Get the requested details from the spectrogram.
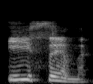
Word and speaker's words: eSIM: Am I saying it eSIN? And how would I know, if it's supported by my phone carrier? Sorry, you were saying it is. How do you say it? – Yep, eSIM, S-I-M.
